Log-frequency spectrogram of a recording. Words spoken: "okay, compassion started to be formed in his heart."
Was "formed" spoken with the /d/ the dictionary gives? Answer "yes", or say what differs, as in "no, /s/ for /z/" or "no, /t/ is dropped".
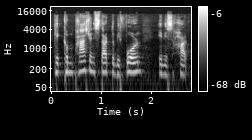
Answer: no, /d/ is dropped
